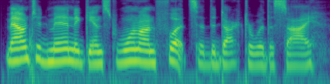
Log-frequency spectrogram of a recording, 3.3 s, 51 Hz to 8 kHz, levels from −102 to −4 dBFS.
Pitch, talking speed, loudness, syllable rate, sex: 185 Hz, 220 wpm, -21 LUFS, 5.2 syllables/s, female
